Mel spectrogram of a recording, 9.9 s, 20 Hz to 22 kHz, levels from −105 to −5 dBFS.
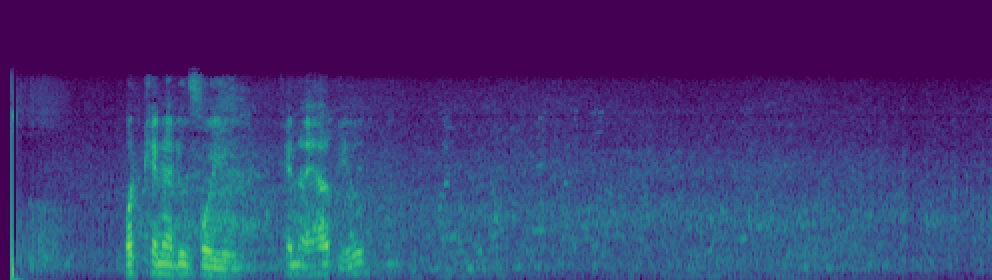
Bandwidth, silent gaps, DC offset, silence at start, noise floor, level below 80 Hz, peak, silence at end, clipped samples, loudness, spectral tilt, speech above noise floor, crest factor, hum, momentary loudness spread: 7.4 kHz; none; under 0.1%; 0.1 s; -65 dBFS; -62 dBFS; -4 dBFS; 4.5 s; under 0.1%; -34 LUFS; -4.5 dB/octave; 32 dB; 34 dB; none; 27 LU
